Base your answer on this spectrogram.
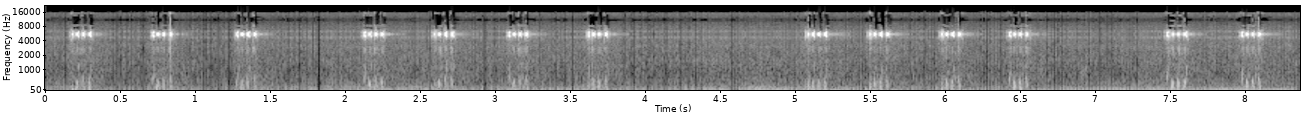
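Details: In a small cage, a spring field cricket (Gryllus veletis) from Waterloo, Ontario, Canada, collected May 25, 2007, produces high clipped chirps in groups of three or four separated by second-long silences, over a faint low hum.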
